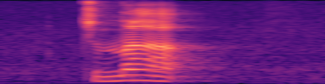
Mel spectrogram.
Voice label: "Chɨnãha", Ishir Chamacoco; hacer de toda fuerza

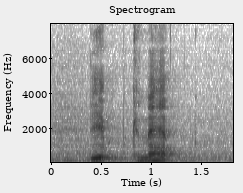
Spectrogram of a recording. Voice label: "Diipkɨnẽhet", Ishir Chamacoco; extranjero

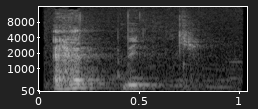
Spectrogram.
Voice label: wide, chamacoco; ancho

